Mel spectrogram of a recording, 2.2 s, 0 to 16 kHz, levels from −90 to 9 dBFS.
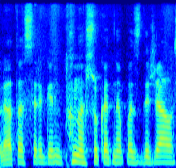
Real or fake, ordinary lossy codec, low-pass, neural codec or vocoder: fake; MP3, 96 kbps; 14.4 kHz; vocoder, 44.1 kHz, 128 mel bands every 256 samples, BigVGAN v2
